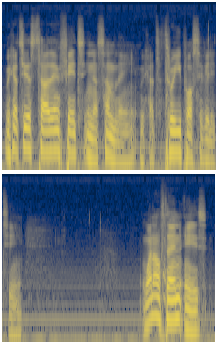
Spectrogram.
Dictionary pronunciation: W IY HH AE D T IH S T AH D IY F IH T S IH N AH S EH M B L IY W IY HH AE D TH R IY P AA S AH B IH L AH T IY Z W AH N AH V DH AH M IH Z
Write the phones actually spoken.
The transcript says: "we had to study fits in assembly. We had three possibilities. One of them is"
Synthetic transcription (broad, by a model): W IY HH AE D T IH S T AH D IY F IH T S IH N AH S EH M B L IY W IY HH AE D TH R IY P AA S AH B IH L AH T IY W AH N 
